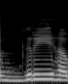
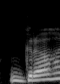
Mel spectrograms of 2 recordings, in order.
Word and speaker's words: गृह: साथ तरीका साउंड आएगा गृह बोलेंगे ग्रह नहीं बोलेंगे हम बोलेंगे गृह ठीक है गृह का साउंड आना चाहिए ये ए की मात्रा ये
